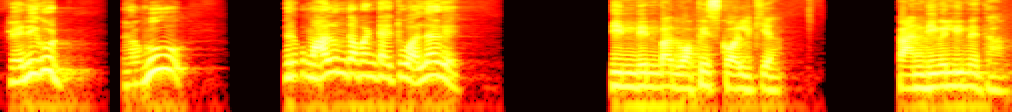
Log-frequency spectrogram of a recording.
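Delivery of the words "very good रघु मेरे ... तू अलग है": impressed praise. Acted. Cheering on friend's banner idea.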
